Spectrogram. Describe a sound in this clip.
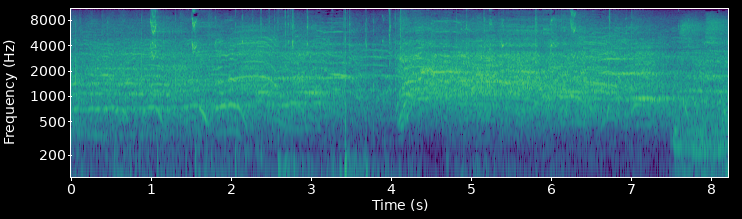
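Basketball shoes squeak on a hardwood floor.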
